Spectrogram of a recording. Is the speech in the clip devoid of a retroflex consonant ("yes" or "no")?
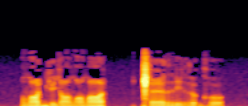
yes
